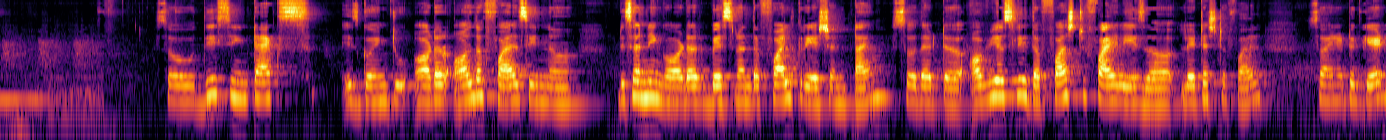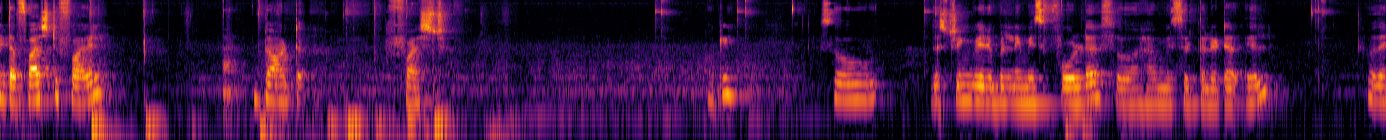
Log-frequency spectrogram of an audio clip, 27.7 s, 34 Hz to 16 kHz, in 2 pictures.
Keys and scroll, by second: 14.6 ., 15.2 f, 16.3-18.1 typing, 24.4 l.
